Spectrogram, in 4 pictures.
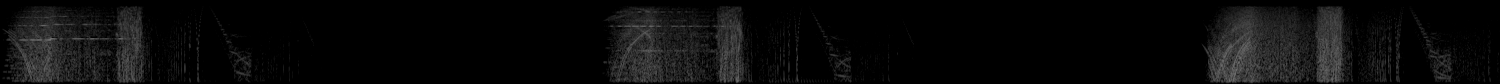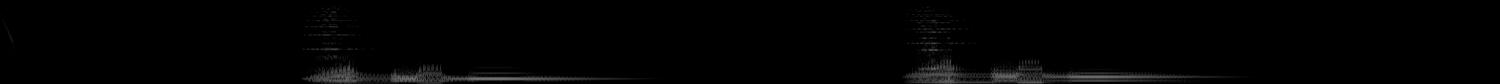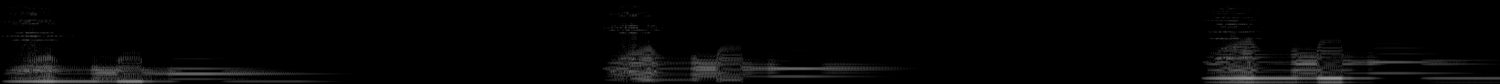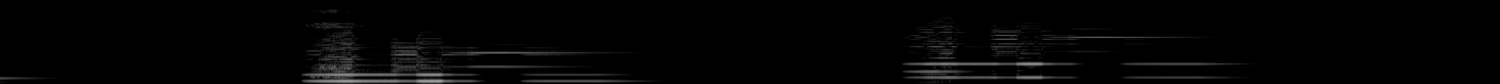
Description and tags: Random glitchy FM noises with different modulation rates.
